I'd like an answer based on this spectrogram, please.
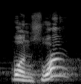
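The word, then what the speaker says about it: bonsoir: Emangnya bahasa Perancis mudah tulisannya bonur bacanya bonjou. Bon soir, bonsa. Jangan pelajari bahasa-bahasa orang kafir ini.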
